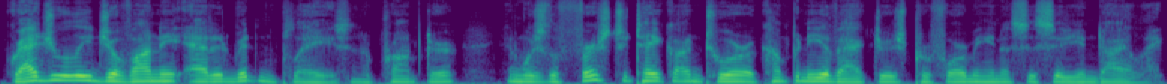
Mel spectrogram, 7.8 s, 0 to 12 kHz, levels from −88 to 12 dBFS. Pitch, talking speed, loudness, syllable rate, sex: 120 Hz, 195 wpm, -20 LUFS, 5.5 syllables/s, male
